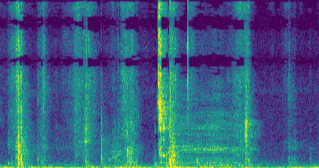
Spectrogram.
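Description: A deck of tarot cards being shuffled by hand: faint scattered clicks of the cards and a brief soft rustle a little past the middle.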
